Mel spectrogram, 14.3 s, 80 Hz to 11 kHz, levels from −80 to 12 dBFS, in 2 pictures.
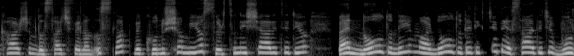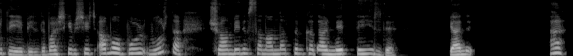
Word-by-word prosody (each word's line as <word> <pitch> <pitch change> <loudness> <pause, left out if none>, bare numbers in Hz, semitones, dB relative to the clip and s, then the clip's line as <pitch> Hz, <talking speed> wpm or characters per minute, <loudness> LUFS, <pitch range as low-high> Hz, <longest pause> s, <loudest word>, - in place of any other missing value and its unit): karşımda 260 -4 -2
saç 240 +2 -6
falan 225 -1 -1
ıslak 305 +4 -5
ve 245 -1 +1
konuşamıyor, 285 +7 0
sırtını 255 -3 -2
işaret 290 0 0
ediyor. 295 +3 -1 0.3
Ben, 255 -1 +6
"Ne 230 - +5
oldu, 295 -1 +3
neyin 335 +3 -1
var, 260 -4 +2
ne 275 - +4
oldu?" 315 -2 0
dedikçe 300 +4 -4
de 290 -7 +2
sadece 290 +2 -1
"Vur!" 250 +3 +3
diyebildi. 180 -1 -2
Başka 220 +3 -3
bir - - -5
şey 245 +2 -4
hiç 230 - -14
ama 270 +2 +4
o 250 -3 0
bu 255 +1 +1
r - - +2
"vur" 270 +9 0
da 240 -7 -2 0.3
şu 230 - -2
an 230 0 0
benim 245 +1 -1
sana 235 -2 -5
anlattığım 235 +2 -3
kadar 225 -3 +1
net 225 +1 +4
değildi. 205 -11 0 0.7
Yani 190 +2 +5 1.0
Hah, 280 +2 +3
250 Hz, 170 wpm, -23 LUFS, 225-290 Hz, 1.0 s, Ben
